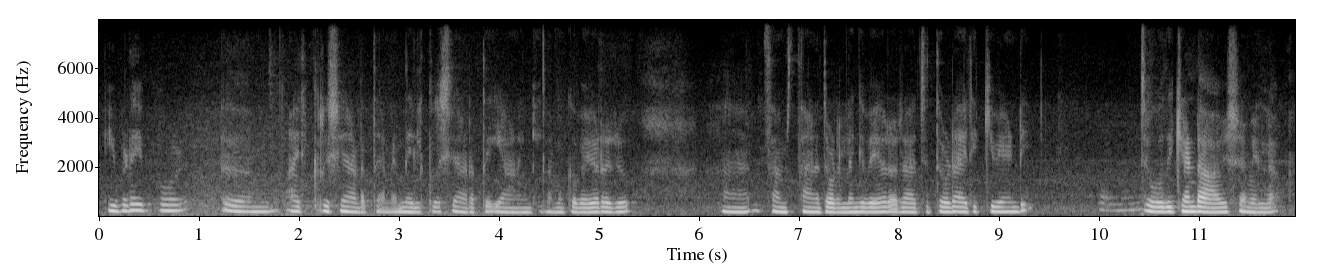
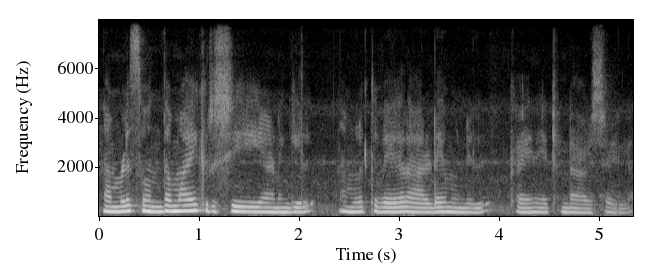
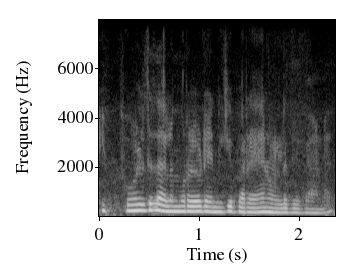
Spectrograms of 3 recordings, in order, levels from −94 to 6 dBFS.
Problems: low volume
